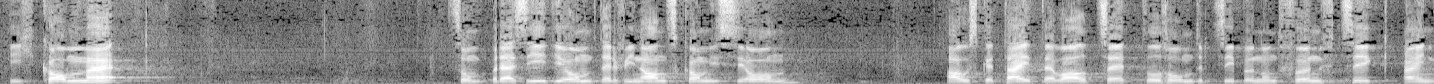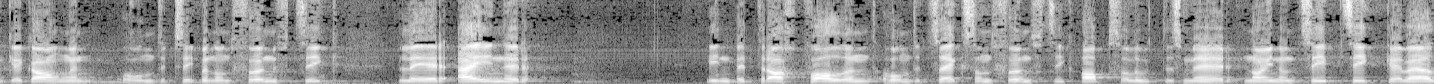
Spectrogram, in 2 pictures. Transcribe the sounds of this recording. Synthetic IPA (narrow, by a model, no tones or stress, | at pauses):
ɪçkʰɔmə | t͡sʊmpʁɛziːdiʊmdeːɐfinɑnt͡skʰɔmɪsjoːn | ʔaʊsɡ̥ətʰaɪltəvɑːlt͡sɛtl̩ɦʊndətsiːbənʊndfʏnft͡sɪɡʔaɪnɡəɡɑŋənhʊndətsiːbənʊntfʏnft͡sɪɡ | leːɾʔaɪnəɾ | ɪnbətʁɑχtfɑləndhʊndətsɛksʊntfʏnft͡sɪçɑpsoluːtəsmeːɾnɔʏnʊntsip̚t͡sɪçɡ̥əvɛːl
